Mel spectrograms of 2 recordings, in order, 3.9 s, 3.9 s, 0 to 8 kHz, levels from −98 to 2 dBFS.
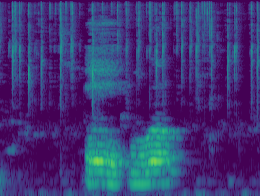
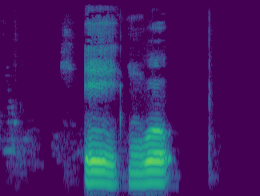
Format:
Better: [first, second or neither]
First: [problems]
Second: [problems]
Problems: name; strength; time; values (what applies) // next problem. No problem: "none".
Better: second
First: noise reduction (classical method WPE with log-MMSE)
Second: none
